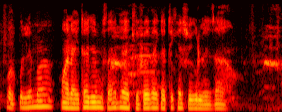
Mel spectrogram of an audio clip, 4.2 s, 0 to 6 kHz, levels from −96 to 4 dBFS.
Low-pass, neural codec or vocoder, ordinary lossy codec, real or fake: 5.4 kHz; none; none; real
